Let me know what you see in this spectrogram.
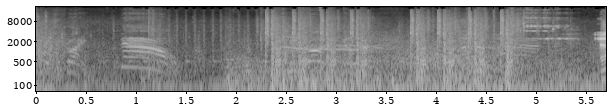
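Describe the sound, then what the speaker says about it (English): Call of Duty battle noise: a rocket strike lands as a heavy barrage of explosions and rapid gunfire, dense and loud, with shouted voices over the din. "Rocket strike! Now!"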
